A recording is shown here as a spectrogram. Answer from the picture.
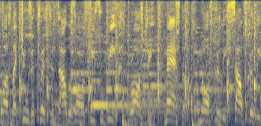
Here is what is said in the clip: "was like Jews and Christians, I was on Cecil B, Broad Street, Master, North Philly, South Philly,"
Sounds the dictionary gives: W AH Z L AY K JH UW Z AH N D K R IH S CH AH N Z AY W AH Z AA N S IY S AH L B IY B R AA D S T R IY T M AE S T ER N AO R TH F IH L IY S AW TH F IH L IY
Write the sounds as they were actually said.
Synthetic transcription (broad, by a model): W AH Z L AY K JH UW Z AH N K R IH S CH AH N Z AY W AH Z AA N S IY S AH B IY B R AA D S T R IY T M AE S T ER N AO R TH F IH L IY S AW TH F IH L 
